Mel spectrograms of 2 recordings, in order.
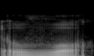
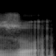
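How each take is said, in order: First: The first sound is a soft th with the tongue-tip. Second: The first sound is a buzzing z. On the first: The speaker calls it right. "tapi dhu" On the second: The speaker calls it wrong. "jangan zo"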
